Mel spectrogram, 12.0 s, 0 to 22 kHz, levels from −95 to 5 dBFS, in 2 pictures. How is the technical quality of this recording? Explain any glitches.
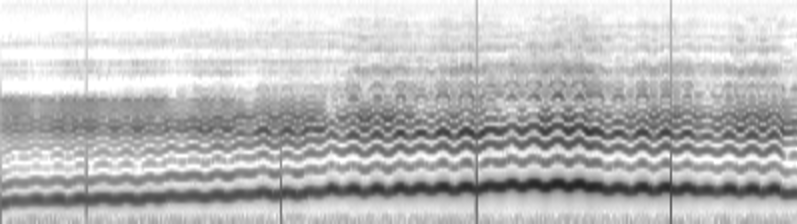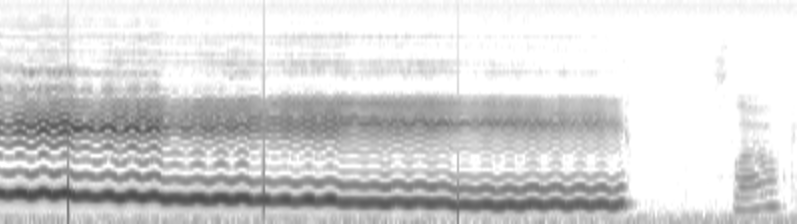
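The music is marred by one recurring glitch. From 0.64 s to 10.87 s, a click pops out every 1.46 s, about seven times. These are clock drift buffer slips: two mismatched clocks, roughly 700 ppm apart, likely force the buffer to drop or repeat a block of around fifty samples at each click.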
